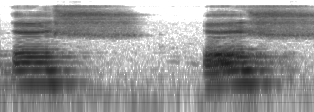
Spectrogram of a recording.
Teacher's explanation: سامنے والے جو دانت ہے وہ ایک دوسرے کے ساتھ لگ جاتے ہیں اس کی ادائیگی میں. صاد، اسی طرح سین، ز، اور یہ سختی کے ساتھ پڑھا جاتا ہے.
